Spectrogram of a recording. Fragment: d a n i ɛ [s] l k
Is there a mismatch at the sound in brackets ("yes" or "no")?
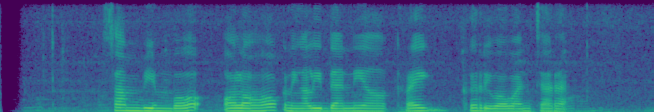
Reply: yes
